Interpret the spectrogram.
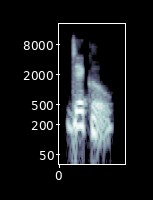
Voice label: "dekko", Indian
